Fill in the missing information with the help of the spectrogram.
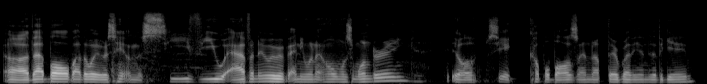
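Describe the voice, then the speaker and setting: Young male play-by-play caller, excitable, mid pitch, dry close mic. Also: fast, clean tone, dry recording. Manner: excitable, rising loudly on attacks. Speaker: student sports commentator. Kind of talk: play-by-play commentary.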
